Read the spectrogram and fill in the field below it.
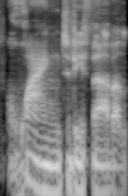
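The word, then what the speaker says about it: Kwang: overly harsh here the character's name was indeed Quang but I think someone may well have pronounced it Quang at some point during the episode which is why Abby thought that his name was Wong um however I don't know what the [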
